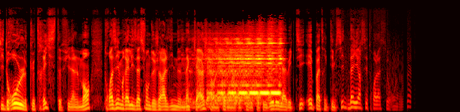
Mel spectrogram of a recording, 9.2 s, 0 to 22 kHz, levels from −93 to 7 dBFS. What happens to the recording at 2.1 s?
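Nothing goes wrong at 2.1 s: the speech carries on intact through that moment, with no dropout, click or distortion.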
